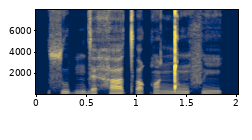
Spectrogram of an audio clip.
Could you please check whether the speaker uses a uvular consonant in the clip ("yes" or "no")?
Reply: yes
